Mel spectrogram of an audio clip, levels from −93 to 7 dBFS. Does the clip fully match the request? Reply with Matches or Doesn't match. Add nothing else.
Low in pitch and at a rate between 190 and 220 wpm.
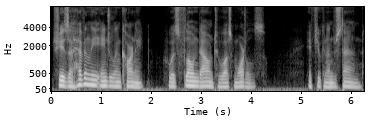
Doesn't match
